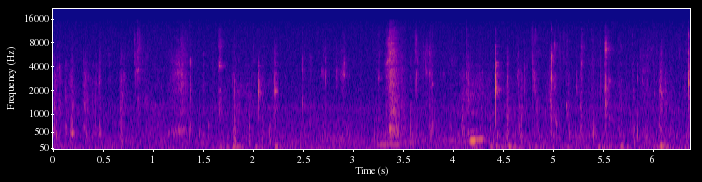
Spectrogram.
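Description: Close-up eating sounds: a mouthful of fried rice being chewed, with many short, sharp clicks from wooden utensils scooping in the bowl.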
